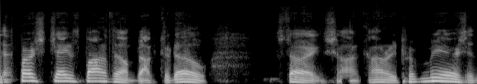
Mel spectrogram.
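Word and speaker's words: Dr. No: 1963, the first James Bond film, Dr. O starring Sean Connory premieres in the US. It's spelled N O not K n.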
